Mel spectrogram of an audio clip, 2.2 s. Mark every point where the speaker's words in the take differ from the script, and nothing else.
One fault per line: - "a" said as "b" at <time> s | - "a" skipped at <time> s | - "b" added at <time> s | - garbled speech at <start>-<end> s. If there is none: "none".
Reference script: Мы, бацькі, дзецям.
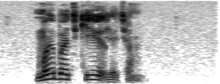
none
